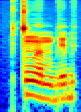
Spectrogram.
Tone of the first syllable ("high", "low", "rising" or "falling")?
falling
